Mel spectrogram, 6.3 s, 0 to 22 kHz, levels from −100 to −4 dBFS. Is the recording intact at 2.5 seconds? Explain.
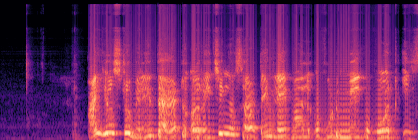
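No, at 2.5 s the speech is still in interleaved audio read as planar, running the whole clip. Each 5.33 ms block's alternating samples get split into halves, so it sounds dull and robotic with a buzz near 188 Hz.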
